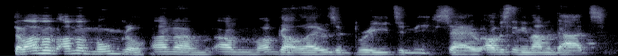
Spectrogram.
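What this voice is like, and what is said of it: Mixed Irish-Australian, Scouse-like accent. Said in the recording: “I'm left with a voice now where people actually think I'm from Liverpool. It's kind of Scouse like”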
